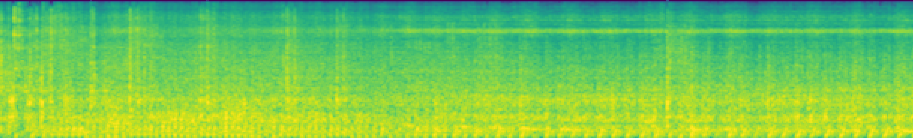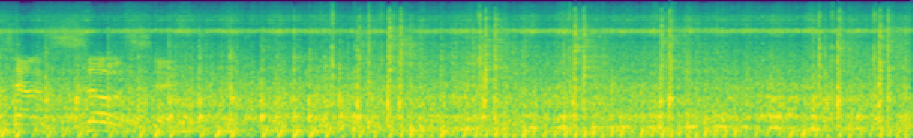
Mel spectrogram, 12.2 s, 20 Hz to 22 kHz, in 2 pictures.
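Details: 60s go-kart with Predator 212 engine, just fitted with new header and performance air filter kit: fast, crisp single-cylinder popping at steady revs with a raspy exhaust note; running cleanly.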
